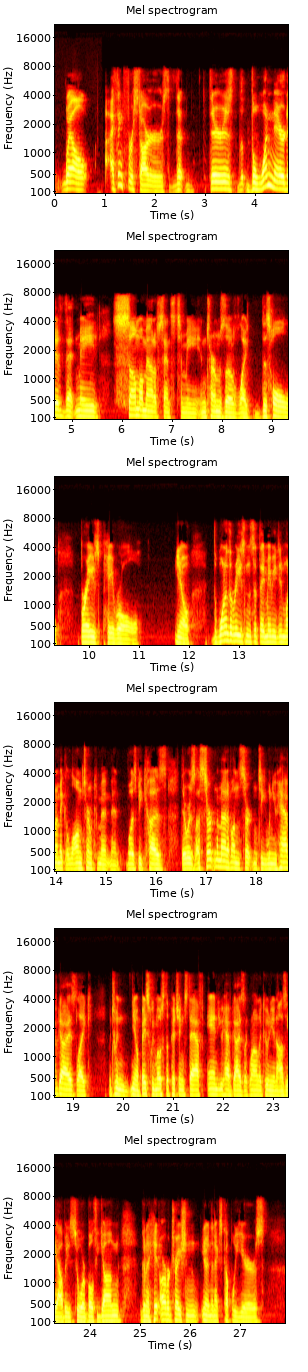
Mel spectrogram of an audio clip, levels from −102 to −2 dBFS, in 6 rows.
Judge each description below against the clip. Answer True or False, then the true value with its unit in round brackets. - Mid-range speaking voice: False (120 Hz)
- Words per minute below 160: False (200 wpm)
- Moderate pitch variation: True (3.3 semitones)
